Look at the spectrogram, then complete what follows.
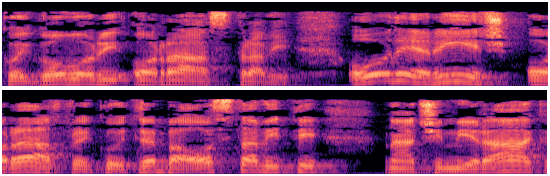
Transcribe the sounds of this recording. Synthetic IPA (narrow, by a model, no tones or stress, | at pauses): ko̞jiɡo̞ʋo̞ɾiʔo̞ɾaːspɾaʋio̞ːʋd̪e̞jeɾjeːt͡ʃo̞ɾaːspɾaʋiko̞jut̪ɾe̞bao̞st̪aʋit̪i | znaːt͡ʃimiɾaːk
